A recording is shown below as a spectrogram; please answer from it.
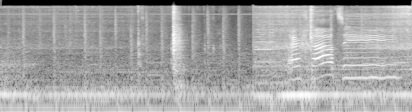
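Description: Wooden paltrok wind sawmill starting up: its machinery running with a steady low hum and repeated knocks, one sharp knock about two and a half seconds in, as the frame saws begin to move while the mill is still running up to speed and not yet cutting.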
